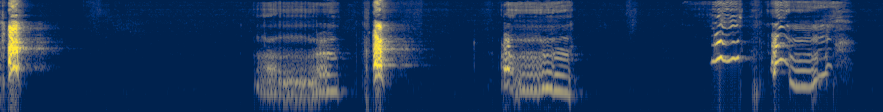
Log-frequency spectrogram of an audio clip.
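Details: Jack Russell Terrier barking in short bursts spaced a second or two apart, some rough and growly, ending with higher whining, yelping barks that bend up and down in pitch; no other sounds.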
